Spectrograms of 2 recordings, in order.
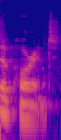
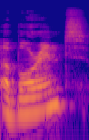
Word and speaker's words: abhorrent: Violence is abhorrent to her. violence is aborant to her. Okay. Uh, some people might say abborant with no H and some people might pronounce the H.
